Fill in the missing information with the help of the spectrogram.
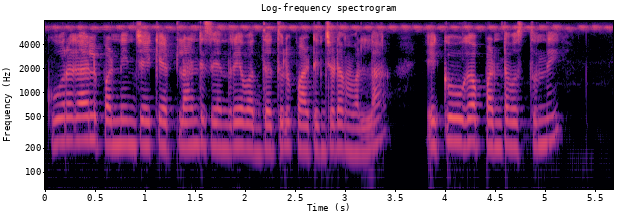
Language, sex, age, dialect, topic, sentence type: Telugu, female, 18-24, Southern, agriculture, question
